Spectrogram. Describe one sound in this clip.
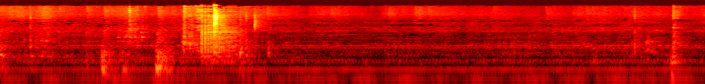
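Plastic parts knock and tap on a table.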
